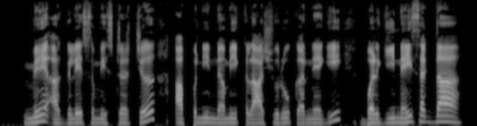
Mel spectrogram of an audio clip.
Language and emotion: Dogri, happy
